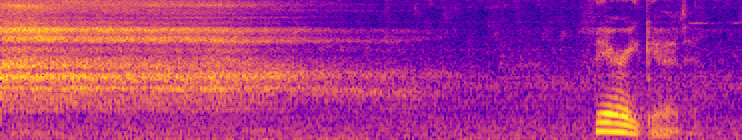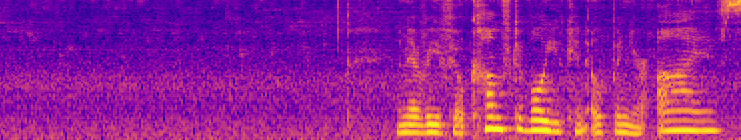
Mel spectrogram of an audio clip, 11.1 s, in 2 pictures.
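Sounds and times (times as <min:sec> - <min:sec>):
deep breath in through the nose and out during a guided relaxation exercise: 0:00.0 - 0:03.3
speech: 0:04.4 - 0:05.3, 0:08.5 - 0:11.1.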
